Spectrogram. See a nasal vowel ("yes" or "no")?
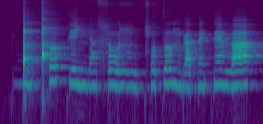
yes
